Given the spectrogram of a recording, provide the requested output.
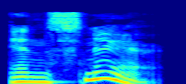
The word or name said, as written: ensnare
